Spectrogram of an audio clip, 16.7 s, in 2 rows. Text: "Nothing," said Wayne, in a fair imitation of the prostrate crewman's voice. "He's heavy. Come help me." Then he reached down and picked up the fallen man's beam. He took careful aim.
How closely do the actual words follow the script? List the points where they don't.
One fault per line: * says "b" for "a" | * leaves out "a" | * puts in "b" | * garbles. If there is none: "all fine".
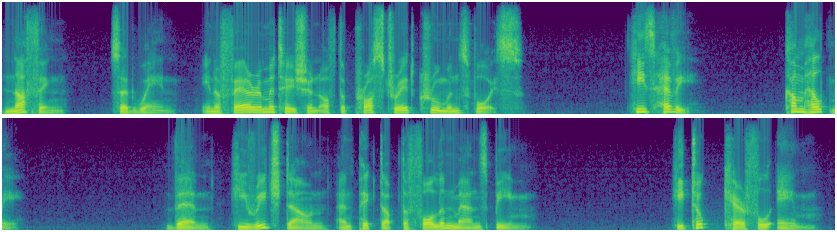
all fine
